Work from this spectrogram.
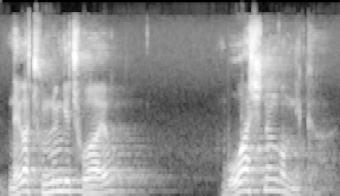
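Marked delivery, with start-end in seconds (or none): none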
